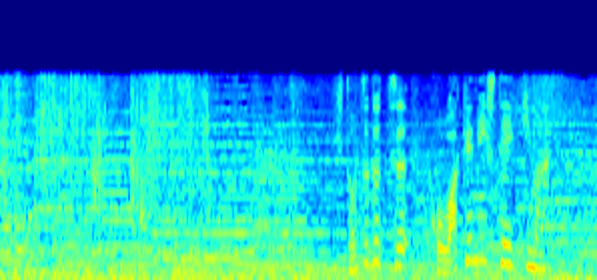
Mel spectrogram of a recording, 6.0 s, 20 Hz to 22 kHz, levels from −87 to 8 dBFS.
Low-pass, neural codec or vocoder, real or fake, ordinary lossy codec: 7.2 kHz; none; real; none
